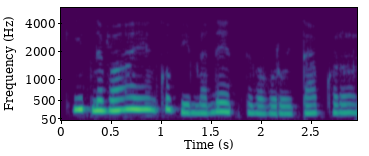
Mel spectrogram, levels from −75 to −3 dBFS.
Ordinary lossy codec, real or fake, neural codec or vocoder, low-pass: none; real; none; 5.4 kHz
